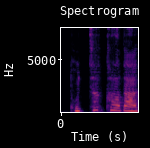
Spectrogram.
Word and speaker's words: 도착하다: 도착하다, 도착하다, 도착하다. Chúng ta có cờ gặp với cả hờ thì cờ sẽ được đọc thành là khờ.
